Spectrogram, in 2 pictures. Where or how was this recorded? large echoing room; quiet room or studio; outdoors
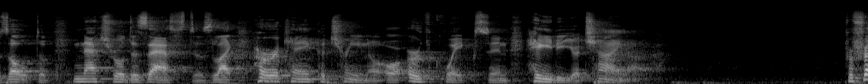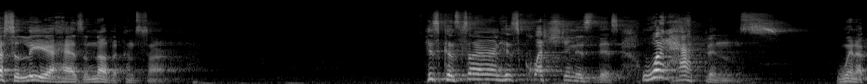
large echoing room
